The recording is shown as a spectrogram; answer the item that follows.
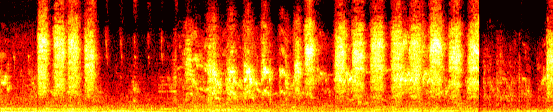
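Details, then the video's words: Budgerigars chattering to encourage breeding and laying: rhythmic pulses of buzzy, scratchy chatter from several birds, a short lull, then renewed bursts that stop abruptly near the end. "تحفيز طيور البادجي الأسترالي علي التزاوج والانتاج والتكاثر والبيض"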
